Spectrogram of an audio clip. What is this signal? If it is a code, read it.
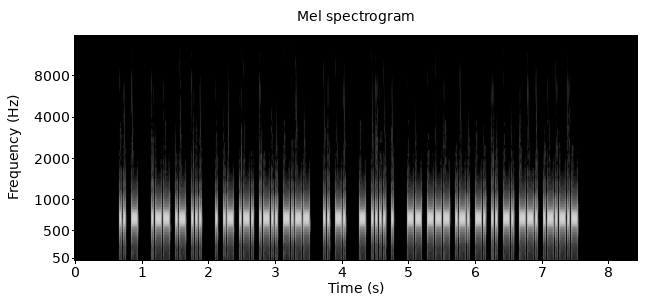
Morse code, heard as a keyed tone, about 37 wpm, 700 Hz. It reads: IT WAS EARLY IN THE MORNING.
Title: Sentences from Top 1000 Words - Review Part 2 - 40wpm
